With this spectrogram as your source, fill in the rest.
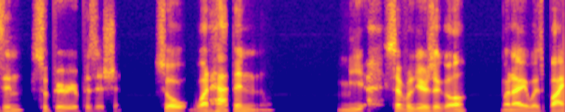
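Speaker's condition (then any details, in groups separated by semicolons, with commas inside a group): No condition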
